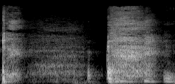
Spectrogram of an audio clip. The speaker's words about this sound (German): immer für Podcast super, wenn einer wie Sau hustet. Aber liegt daran, dass ich, glaube ich, gerade ein bisschen was getrunken habe.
